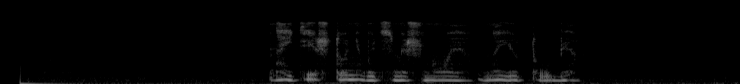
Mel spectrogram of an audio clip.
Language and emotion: Russian, sad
